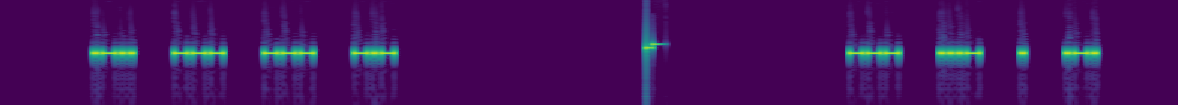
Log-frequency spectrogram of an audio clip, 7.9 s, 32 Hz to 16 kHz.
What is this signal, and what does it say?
Morse code, heard as a keyed tone, about 40 wpm, spaced as for 23 wpm, 690 Hz. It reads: LOOK OVER
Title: 3x Character Spacing - Top 100 Words - 40wpm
